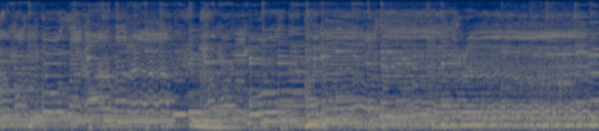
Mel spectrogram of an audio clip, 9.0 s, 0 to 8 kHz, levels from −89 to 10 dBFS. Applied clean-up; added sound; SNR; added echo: none; Burping, eructation; 16 dB; reverberation time 0.5 s.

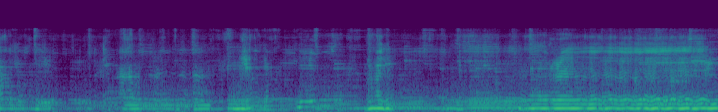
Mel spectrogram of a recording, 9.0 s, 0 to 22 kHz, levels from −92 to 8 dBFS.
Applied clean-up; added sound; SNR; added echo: neural separator model SepFormer DNS4.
